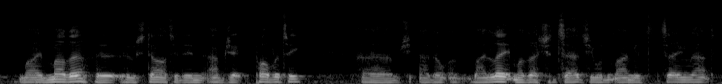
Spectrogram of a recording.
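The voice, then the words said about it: Northern English accent. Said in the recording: “I grew up in the north of England. The accent tends to give it away.”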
